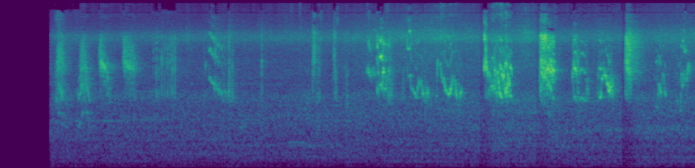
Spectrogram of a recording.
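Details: Budgerigar talking: a rapid run of high, scratchy chirps and warbled squeaks in short bursts, growing denser and louder toward the end, with a quiet background hiss.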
